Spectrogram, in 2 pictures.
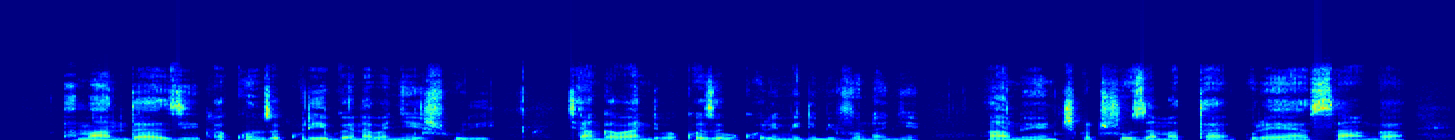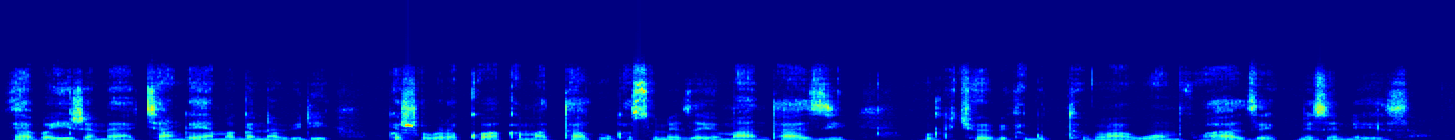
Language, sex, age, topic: Kinyarwanda, male, 18-24, finance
